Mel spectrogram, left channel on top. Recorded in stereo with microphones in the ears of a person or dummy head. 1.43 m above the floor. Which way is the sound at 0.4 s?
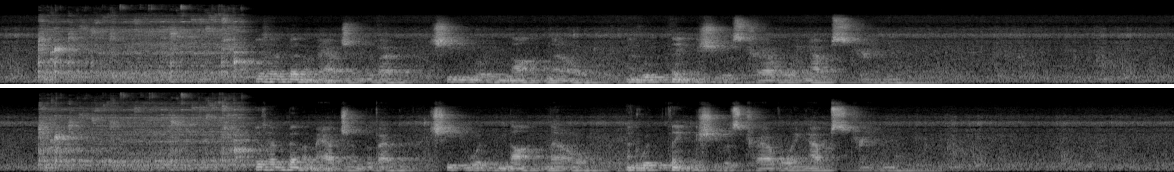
15° left (ahead or behind).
